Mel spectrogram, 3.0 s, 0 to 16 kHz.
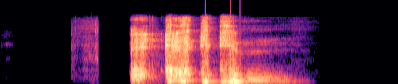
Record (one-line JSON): {"cough_length": "3.0 s", "cough_amplitude": 30292, "cough_signal_mean_std_ratio": 0.39, "survey_phase": "beta (2021-08-13 to 2022-03-07)", "age": "18-44", "gender": "Male", "wearing_mask": "No", "symptom_none": true, "smoker_status": "Never smoked", "respiratory_condition_asthma": false, "respiratory_condition_other": false, "recruitment_source": "REACT", "submission_delay": "1 day", "covid_test_result": "Negative", "covid_test_method": "RT-qPCR", "influenza_a_test_result": "Negative", "influenza_b_test_result": "Negative"}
